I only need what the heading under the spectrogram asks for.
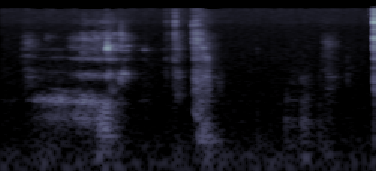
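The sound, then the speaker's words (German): A person takes a sip of a drink. Quiet wet mouth and swallowing noises come in a few soft bursts, with faint breathing in between. “ich trinke nochmal einen Schluck”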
